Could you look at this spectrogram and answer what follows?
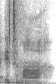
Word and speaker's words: Itamar: My name, Itamar, was given to me by my mother, and she was meticulous about stressing the final syllable with great aplomb.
